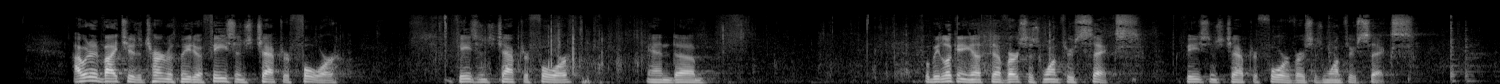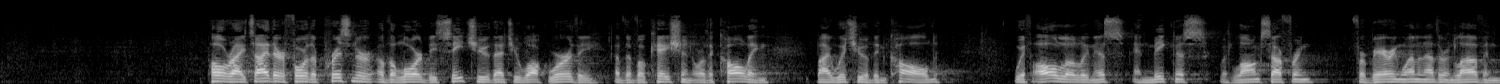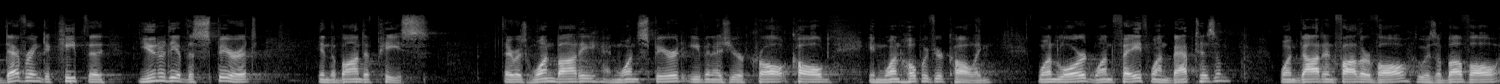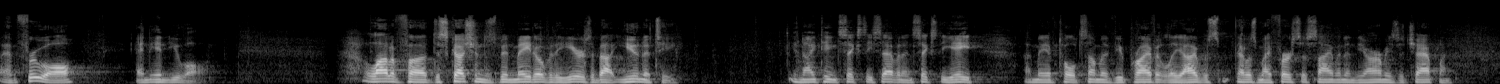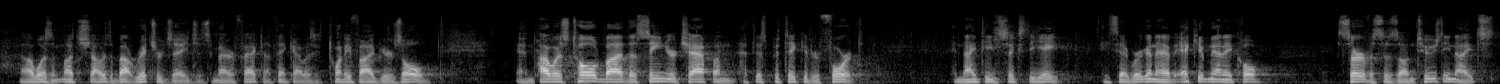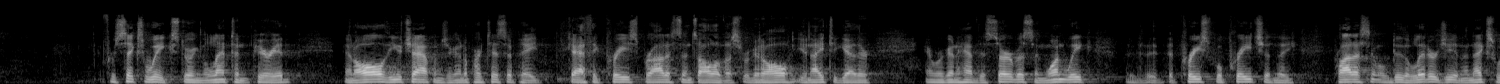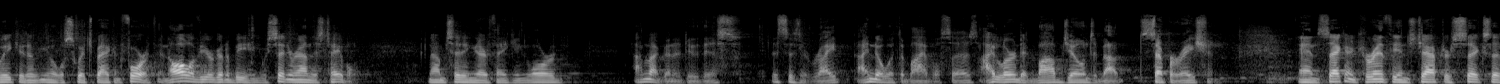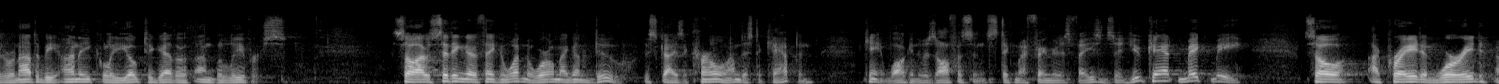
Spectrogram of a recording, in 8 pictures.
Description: Sermon Link
Sunday Afternoon Service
